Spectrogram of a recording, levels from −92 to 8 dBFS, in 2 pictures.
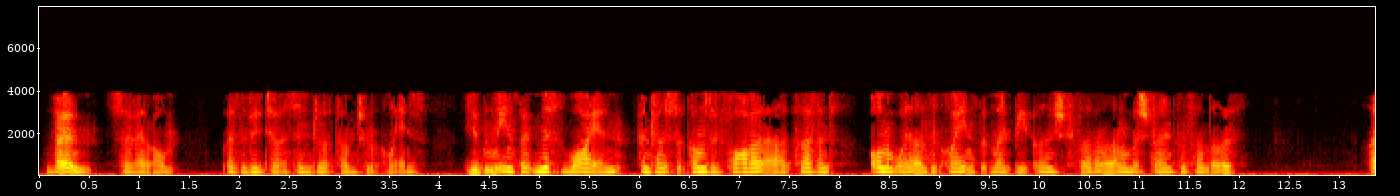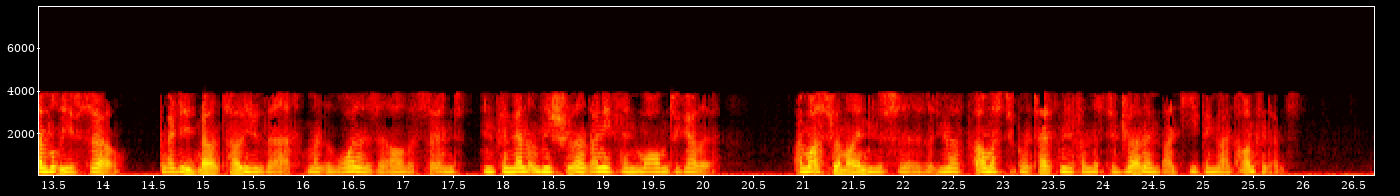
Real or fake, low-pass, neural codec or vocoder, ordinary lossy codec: fake; 7.2 kHz; autoencoder, 22.05 kHz, a latent of 192 numbers a frame, VITS, trained on many speakers; AAC, 16 kbps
